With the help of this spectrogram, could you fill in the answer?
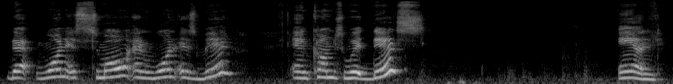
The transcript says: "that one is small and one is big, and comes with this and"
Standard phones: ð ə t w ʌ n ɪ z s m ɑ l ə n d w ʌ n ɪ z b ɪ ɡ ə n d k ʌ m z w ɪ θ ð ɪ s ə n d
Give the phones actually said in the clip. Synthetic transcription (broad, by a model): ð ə t w ʌ n ɪ z s m ɑ l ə n w ʌ n ɪ z b ɪ ɡ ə n k ʌ m z w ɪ ð ɪ s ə n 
